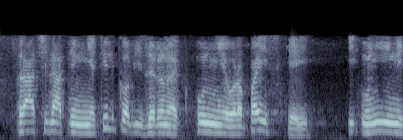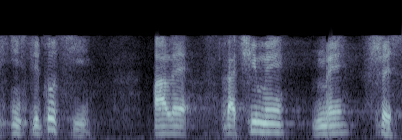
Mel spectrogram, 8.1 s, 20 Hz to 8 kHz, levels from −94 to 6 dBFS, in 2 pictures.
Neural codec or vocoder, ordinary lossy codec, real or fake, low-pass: codec, 16 kHz, 8 kbps, FunCodec, trained on Chinese and English, 25 frames a second; AAC, 16 kbps; fake; 7.2 kHz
